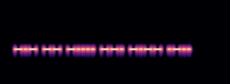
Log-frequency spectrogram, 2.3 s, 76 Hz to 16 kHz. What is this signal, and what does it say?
Morse code, heard as a keyed tone, about 53 wpm, 700 Hz. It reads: KM6GYL
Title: USA Call Signs - 4x Character Spacing - 50wpm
